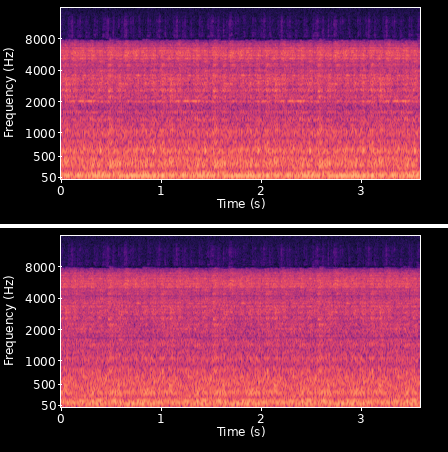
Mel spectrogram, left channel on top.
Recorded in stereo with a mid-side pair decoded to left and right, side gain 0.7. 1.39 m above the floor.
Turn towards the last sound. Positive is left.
turn(degrees=0)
